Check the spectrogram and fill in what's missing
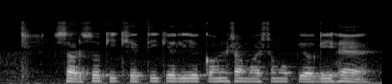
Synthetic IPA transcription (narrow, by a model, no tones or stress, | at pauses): sɐɽsõkikʰeːt̪ikeliekɔːnʃamɔːʃəmʊpjoːɡiɦɛː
